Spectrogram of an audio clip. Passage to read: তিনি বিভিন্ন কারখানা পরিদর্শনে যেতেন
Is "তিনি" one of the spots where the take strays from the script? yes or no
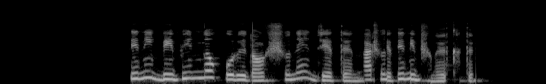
no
